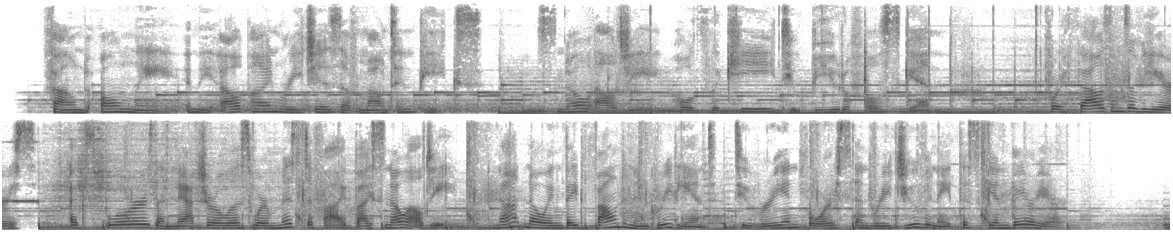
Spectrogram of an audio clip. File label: Narration Female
